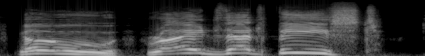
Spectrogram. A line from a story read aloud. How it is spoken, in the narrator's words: shouted Thrashbarg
